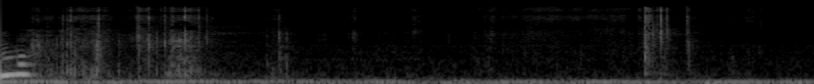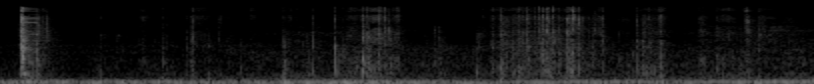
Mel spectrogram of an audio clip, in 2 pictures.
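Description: Plastic packaging bag of a Walbro carburetor rebuild kit being opened and handled, crinkling, with a few sharp clicks about four and five seconds in, over a steady low hum.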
